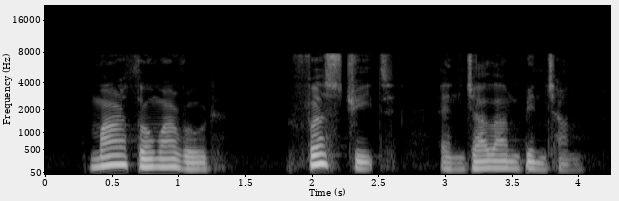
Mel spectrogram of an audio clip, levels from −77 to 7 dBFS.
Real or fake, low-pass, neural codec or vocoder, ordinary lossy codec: real; none; none; none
